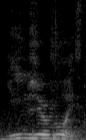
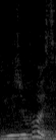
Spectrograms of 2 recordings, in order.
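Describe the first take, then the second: First: Louder, pressing mock repeat of their advice; an emphatic mock nag, not a real yell; insistent retold urging. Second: Said in the usual way. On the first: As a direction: push it like someone who won't let up. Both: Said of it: "they kept saying".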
